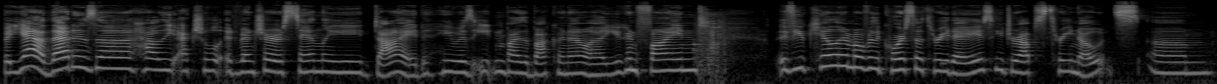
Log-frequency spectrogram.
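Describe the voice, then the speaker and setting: A woman's voice: on the high side, a little slow, clear, resonant tone. A woman chatting casually as she livestreams a video game, with playful exclamations and slang. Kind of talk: casual livestream gameplay chat. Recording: game music behind the voice. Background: video game music.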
